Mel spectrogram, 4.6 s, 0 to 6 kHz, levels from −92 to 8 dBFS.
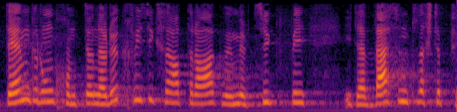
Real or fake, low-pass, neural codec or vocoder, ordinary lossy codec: real; 5.4 kHz; none; none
